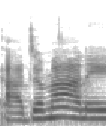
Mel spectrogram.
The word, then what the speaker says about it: A Domani: Is it Admani? Admani, you're saying perfectly.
